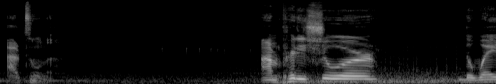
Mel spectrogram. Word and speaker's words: Otoonah: not find anything on atuna or otuna um other than the pronunciation being atuna I'm pretty sure the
